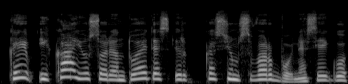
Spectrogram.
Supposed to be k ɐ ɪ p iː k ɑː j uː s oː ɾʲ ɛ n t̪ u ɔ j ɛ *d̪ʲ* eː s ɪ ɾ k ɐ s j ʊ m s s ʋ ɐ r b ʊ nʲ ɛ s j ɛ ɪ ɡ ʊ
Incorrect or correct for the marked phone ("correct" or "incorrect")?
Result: incorrect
